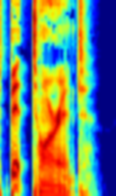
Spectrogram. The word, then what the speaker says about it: BitTorrent: You were mad about it, but it's BitTorrent. That's how you pronounce that.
